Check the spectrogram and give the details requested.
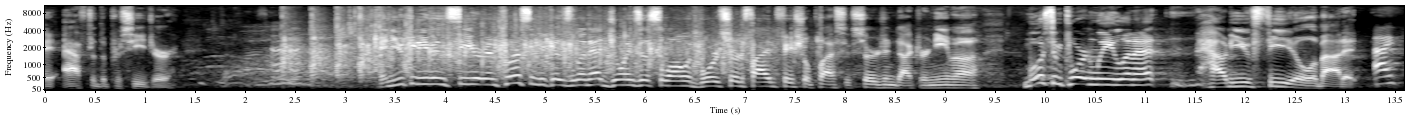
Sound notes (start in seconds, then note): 2.3 audience oohs and applause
